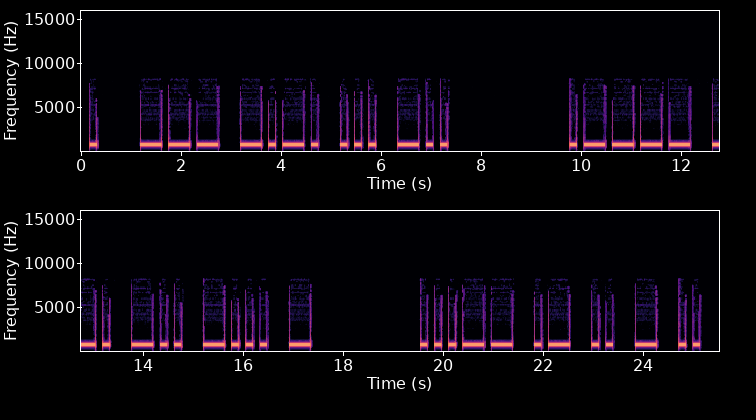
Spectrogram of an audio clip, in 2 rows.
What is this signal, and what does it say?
Morse code, heard as a keyed tone, about 8 wpm, 800 Hz. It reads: EOCSD 1NDBT 3AITI
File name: 8wpm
